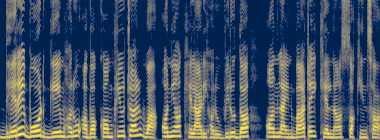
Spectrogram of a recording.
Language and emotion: Nepali, neutral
